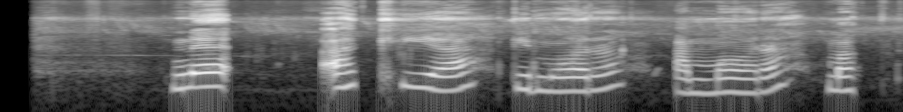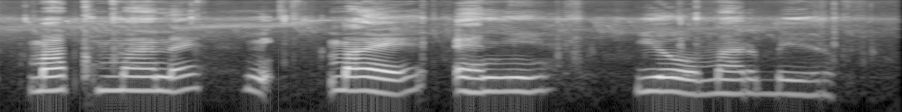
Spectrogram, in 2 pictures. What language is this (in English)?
Luo (Kenya and Tanzania)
